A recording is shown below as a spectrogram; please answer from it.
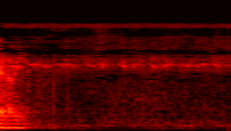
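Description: Crickets chirring steadily in the background, a continuous high trill that carries on through a pause in a man's speech.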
